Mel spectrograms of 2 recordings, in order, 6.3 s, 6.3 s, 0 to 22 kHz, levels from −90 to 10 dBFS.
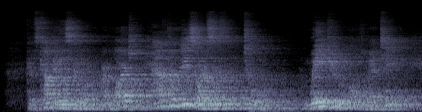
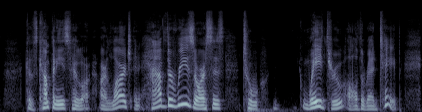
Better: second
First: off-mic speech; far // room echo; strong; dies away in 2 s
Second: none

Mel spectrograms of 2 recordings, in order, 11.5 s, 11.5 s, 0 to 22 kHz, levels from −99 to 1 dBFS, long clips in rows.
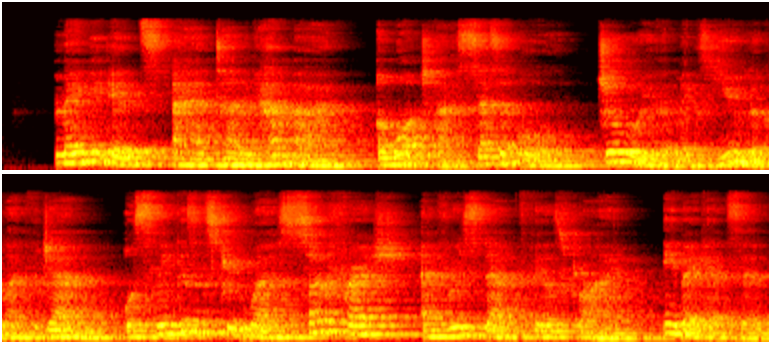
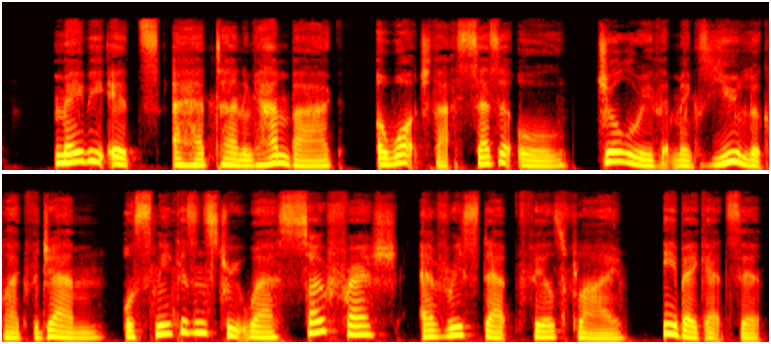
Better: second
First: off-mic speech; far // room echo; noticeable; dies away in 1.1 s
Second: none

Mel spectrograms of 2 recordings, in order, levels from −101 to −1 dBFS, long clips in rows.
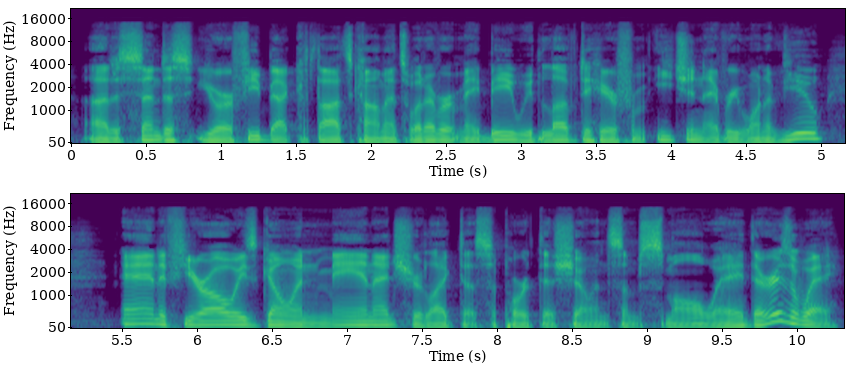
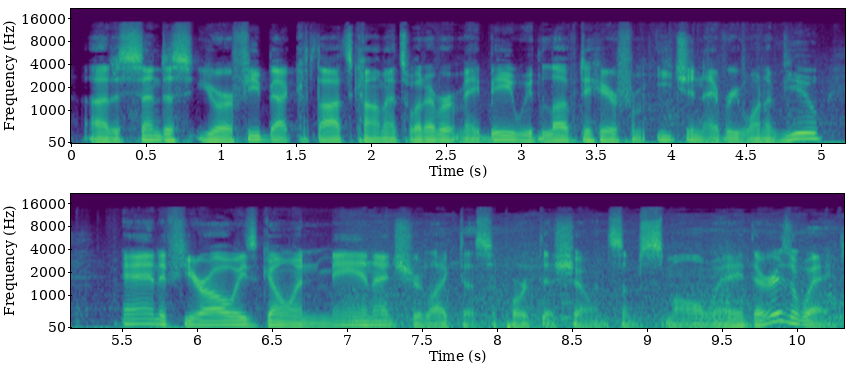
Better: first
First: none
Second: animal sounds; noticeable; throughout; 15 dB below the speech

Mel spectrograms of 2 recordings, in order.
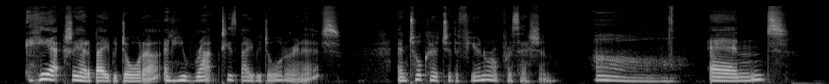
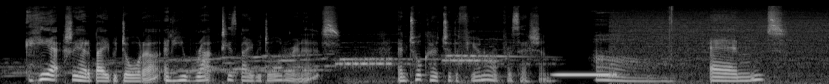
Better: first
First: none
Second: alarms or sirens; loud; throughout; 4 dB below the speech

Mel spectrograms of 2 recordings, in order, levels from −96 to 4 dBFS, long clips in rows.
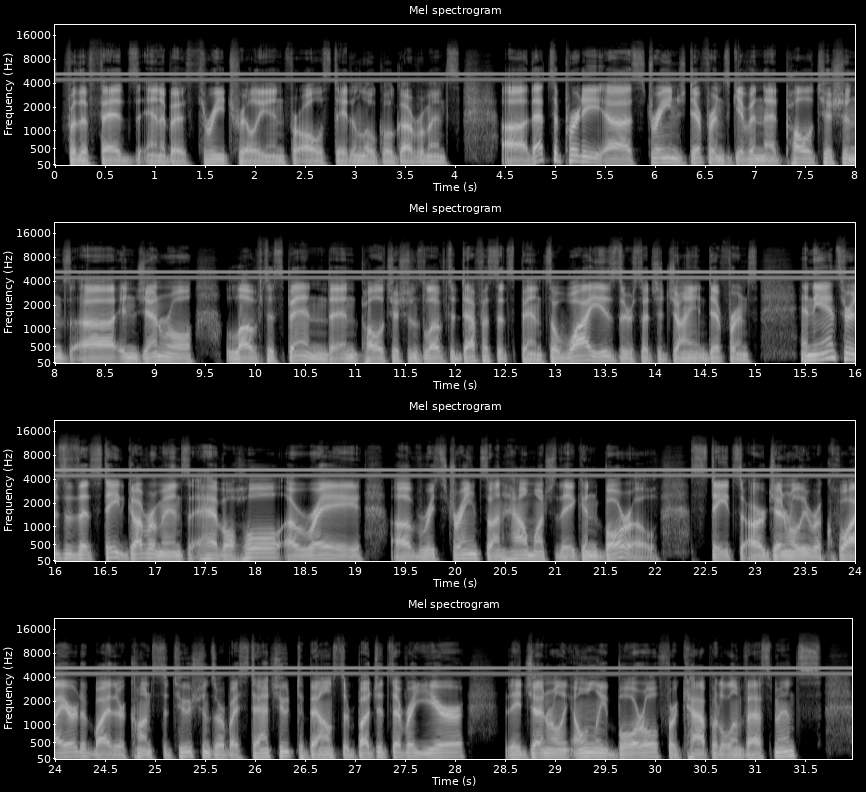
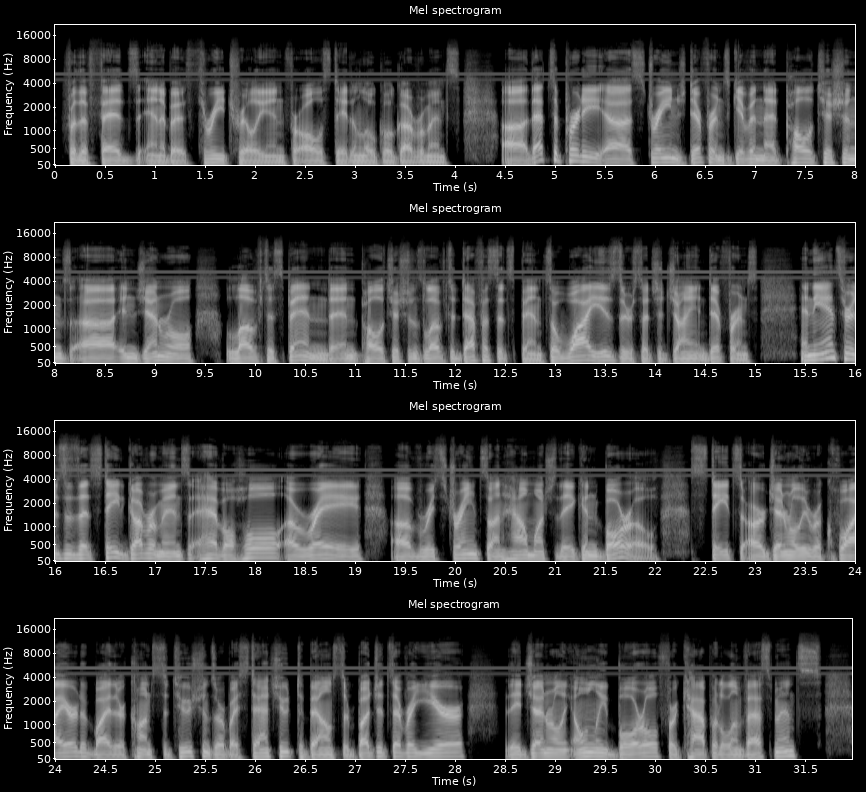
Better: second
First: high-pitched whine; loud; throughout; 5 kHz, 5 dB below the speech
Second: high-pitched whine; faint; throughout; 5 kHz, 25 dB below the speech

